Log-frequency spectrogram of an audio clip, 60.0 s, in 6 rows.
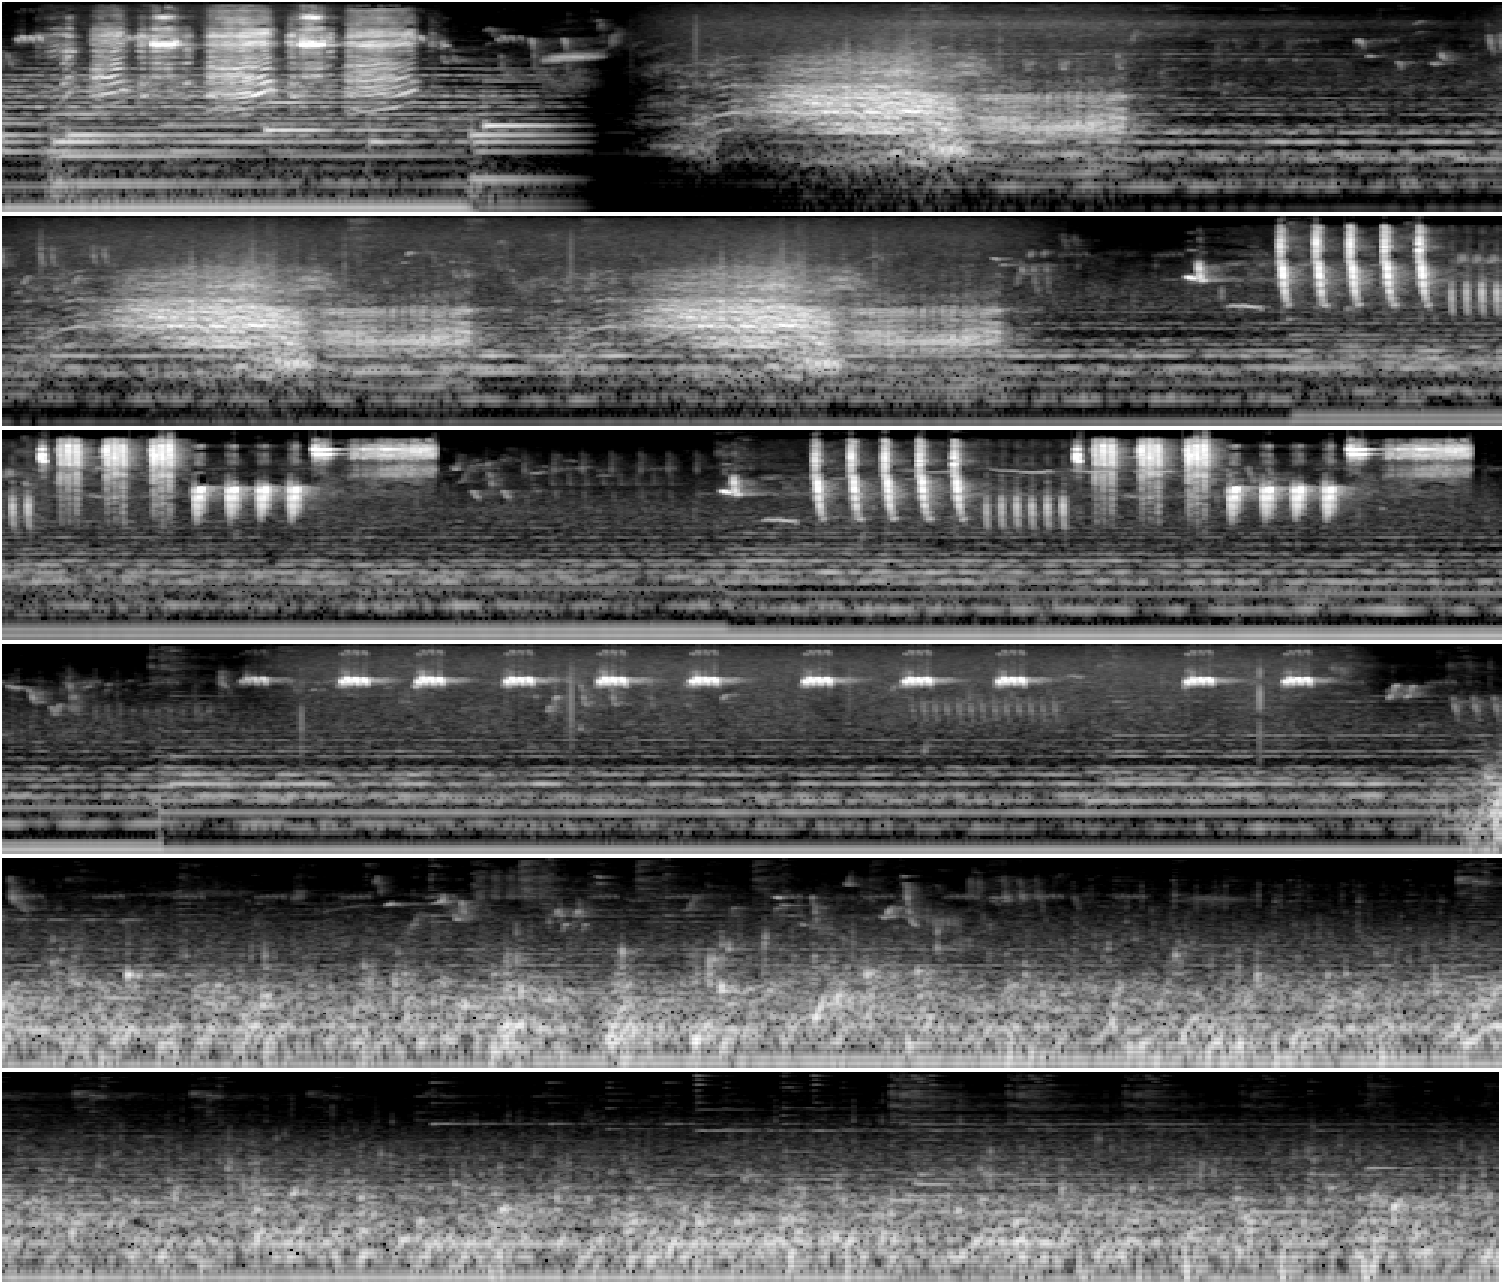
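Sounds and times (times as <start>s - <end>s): background music: 0.0s - 59.9s
insect chirping: 17.9s - 22.9s, 25.4s - 29.8s, 31.5s - 40.0s.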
